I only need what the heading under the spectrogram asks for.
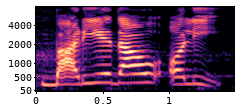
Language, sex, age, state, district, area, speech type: Bengali, female, 45-60, West Bengal, Purulia, urban, read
